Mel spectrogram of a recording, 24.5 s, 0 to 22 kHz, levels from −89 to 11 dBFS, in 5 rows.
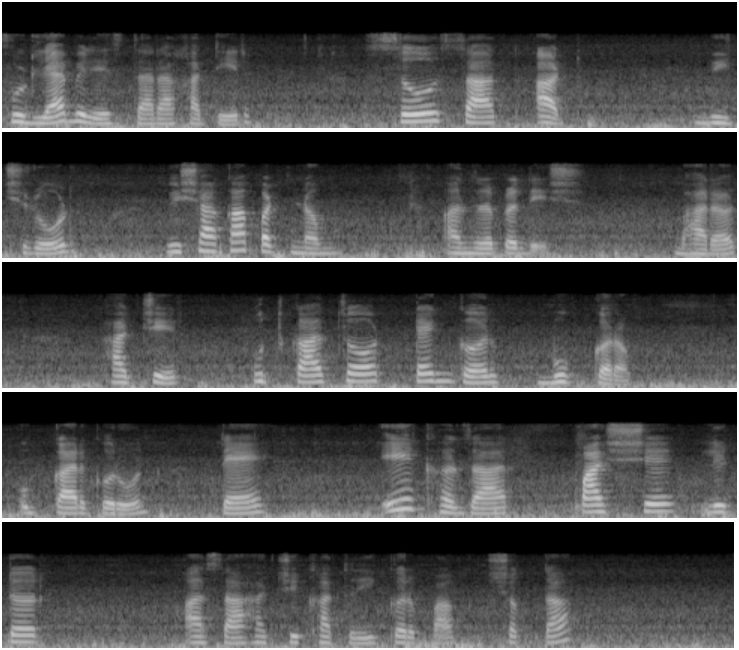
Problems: background sounds at intervals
